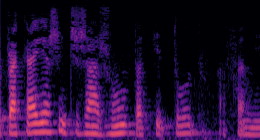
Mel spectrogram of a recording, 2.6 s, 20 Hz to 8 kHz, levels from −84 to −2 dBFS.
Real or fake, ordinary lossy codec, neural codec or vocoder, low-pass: real; none; none; 7.2 kHz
